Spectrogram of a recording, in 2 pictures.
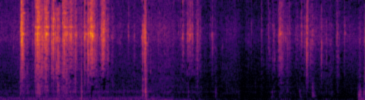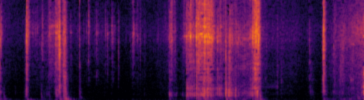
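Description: Keys jingling inside a slowly moving car, in three bouts of jangling with quieter gaps between them.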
